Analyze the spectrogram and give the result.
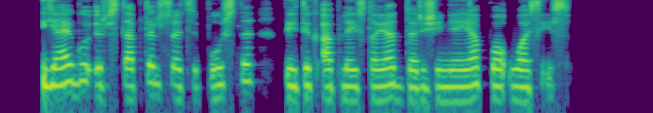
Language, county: Lithuanian, Kaunas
